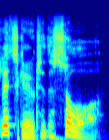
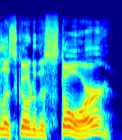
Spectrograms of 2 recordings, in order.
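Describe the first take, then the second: First: It is said in a British accent. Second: It is said in the speaker's usual accent.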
